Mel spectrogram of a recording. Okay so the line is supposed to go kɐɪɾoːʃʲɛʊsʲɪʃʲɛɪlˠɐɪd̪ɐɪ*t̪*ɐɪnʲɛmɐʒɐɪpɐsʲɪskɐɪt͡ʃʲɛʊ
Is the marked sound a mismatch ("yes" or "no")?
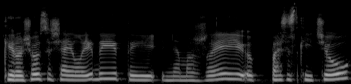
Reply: no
